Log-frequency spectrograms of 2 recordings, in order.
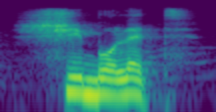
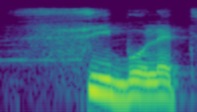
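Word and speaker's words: Schibboleth: ce test de prononciation il lui disait alors et bien dit chibolette et il disait si bolet car il ne pouvait pas bien prononcer donc on dit à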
